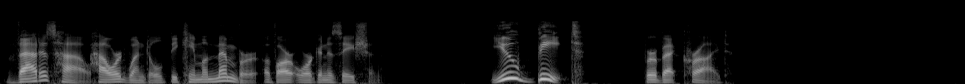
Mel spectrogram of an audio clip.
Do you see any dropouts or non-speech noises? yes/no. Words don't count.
no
